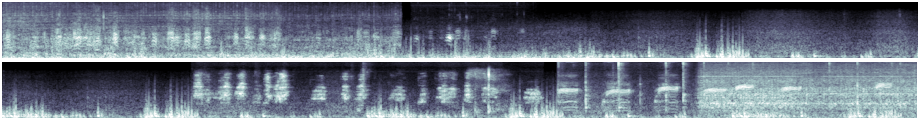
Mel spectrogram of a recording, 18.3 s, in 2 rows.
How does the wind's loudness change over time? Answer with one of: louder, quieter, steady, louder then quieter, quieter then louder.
steady.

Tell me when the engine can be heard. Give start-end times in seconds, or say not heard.
16.1-18.2.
